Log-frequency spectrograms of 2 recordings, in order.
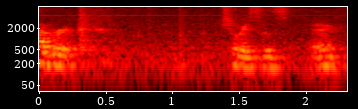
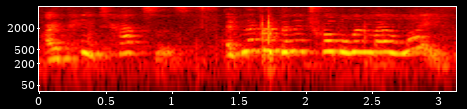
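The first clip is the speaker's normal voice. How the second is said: desperate pleading; 12 semitones higher than usual. Acted. Prisoner begging the ghost for rescue, high and panicky. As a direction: beg as your voice climbs out of control.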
